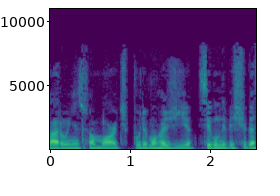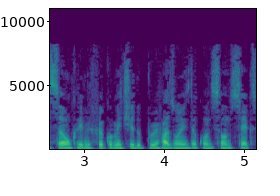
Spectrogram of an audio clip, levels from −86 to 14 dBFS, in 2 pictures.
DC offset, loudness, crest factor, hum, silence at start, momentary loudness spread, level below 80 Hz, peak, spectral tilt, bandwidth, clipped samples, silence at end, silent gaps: under 0.1%; -23 LUFS; 18 dB; none; 0 s; 6 LU; -52 dBFS; -4 dBFS; -7 dB/octave; 8.4 kHz; under 0.1%; 0 s; none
